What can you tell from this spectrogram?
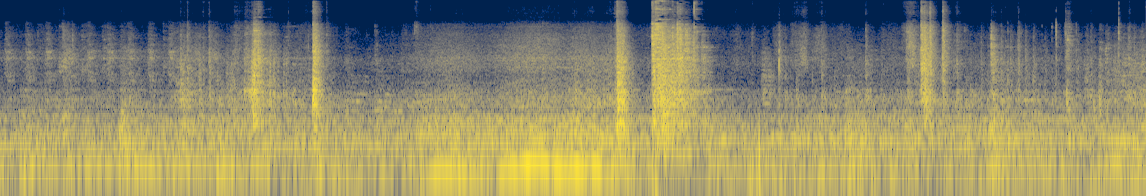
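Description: Metal tools and engine parts clinking and knocking against a cylinder head during engine assembly: several short, sharp knocks spread through, over a steady low hum.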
